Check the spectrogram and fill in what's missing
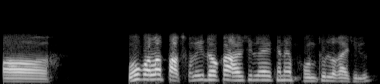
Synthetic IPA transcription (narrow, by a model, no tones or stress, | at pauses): ɔ | mʊkɔlɔpːasolidɔkaɦojsilɛkanɛpʰontʊloɡajsilʊ̃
